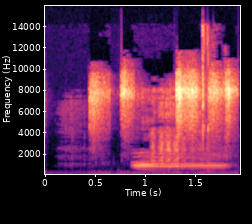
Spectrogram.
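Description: A sheep in the Minecraft video game bleats in a short wavering call, clear and fairly close, with no talking over it.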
